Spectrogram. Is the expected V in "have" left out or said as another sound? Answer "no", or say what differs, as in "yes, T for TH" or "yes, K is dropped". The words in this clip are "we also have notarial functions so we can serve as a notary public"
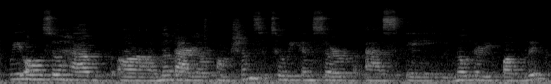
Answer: no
